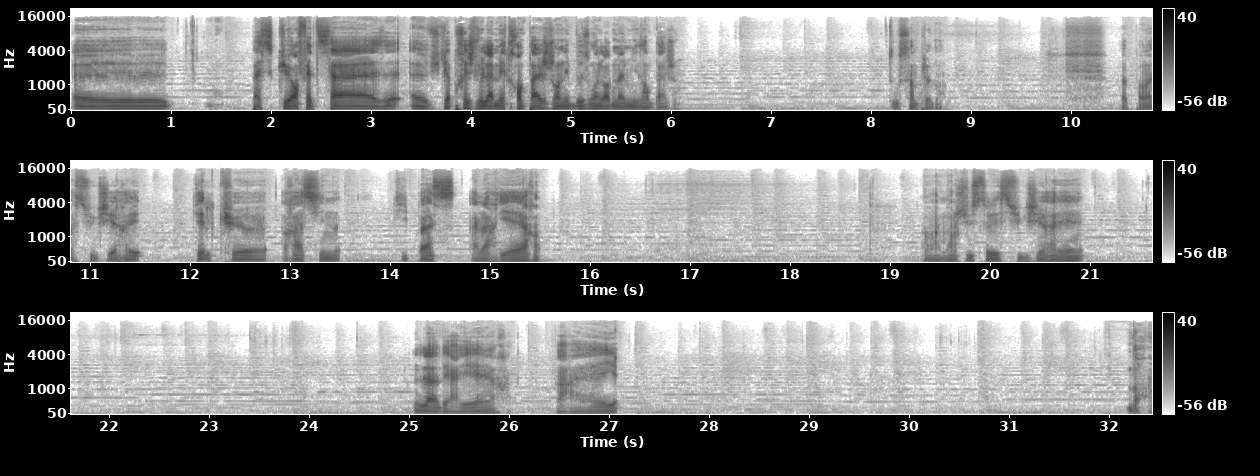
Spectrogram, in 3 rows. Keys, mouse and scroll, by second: 12.5 space, 31.7 space.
